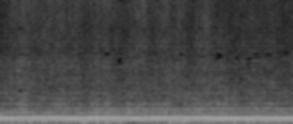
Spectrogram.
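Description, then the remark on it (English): A loud, sustained steam train whistle blasts steadily with bright harmonic tones, backed by a low rumbling of rail noise throughout, heard through the calm night air from aboard the Lethbridge Express. No one speaks. “When we heard a shrill whistle blast through the calm night air.”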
